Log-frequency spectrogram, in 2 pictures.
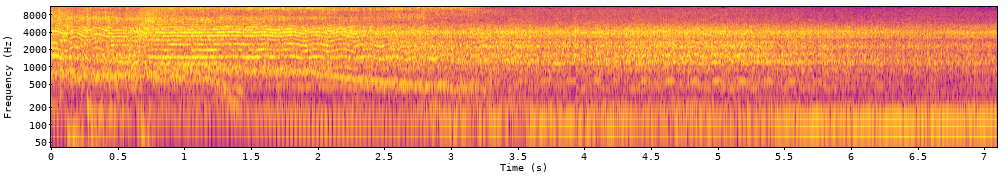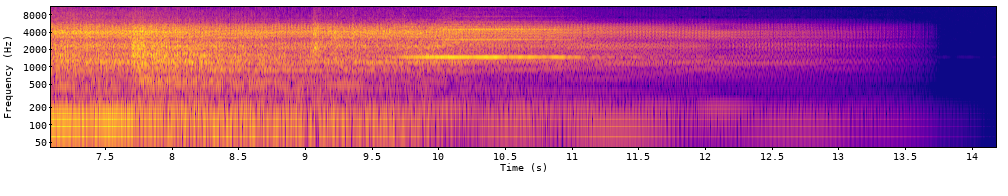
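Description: Death metal song ending on a held, distorted electric guitar chord that rings out and fades away to silence just before the end, with wavering, bending high tones over it in the first few seconds.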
